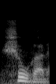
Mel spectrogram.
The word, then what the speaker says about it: sugar: Uh but uh this sound also can be from this s like uh this sugar. This is not sugar. This is actually sugar. And this is irregular pronunciation.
